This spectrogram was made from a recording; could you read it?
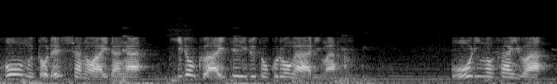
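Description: A man's voice: expressive, moderate pace, highs cut off. A man reading scripted, polite and formal safety announcements on a train. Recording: very noisy recording inside moving train. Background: train rumble and noise.

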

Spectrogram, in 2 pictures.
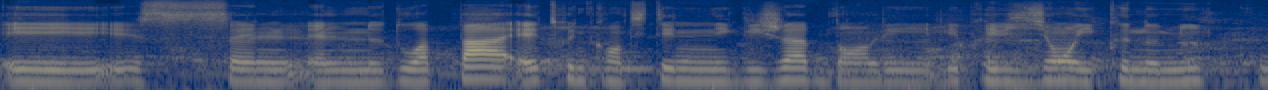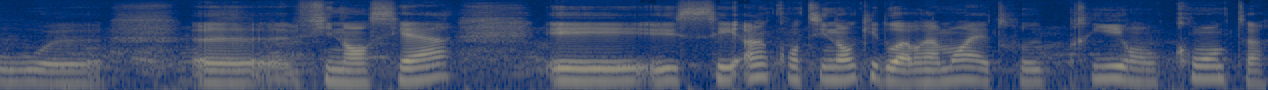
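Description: A woman in her thirties answering an interview as an event participant, a bit hesitant and repeating words. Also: on the low side. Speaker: convention participant. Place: hotel conference hall, indoors. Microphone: handheld reporter microphone. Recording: busy crowd chatter behind.

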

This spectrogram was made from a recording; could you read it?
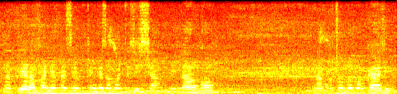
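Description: A man's voice: medium pitch, level tone, fast talker. A man in his thirties with a Kenyan accent speaks in short, plain statements in an interview. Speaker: welder. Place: outdoors by cars and stone wall. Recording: loud outdoor street noise, distant mic.

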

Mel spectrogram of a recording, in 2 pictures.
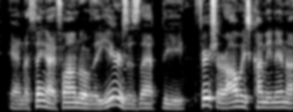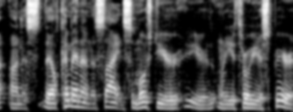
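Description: An older man, explaining spear fishing in a dark ice shack, with many restarts and fillers. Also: mid-range voice. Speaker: spear fisherman and decoy carver. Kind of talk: casual explaining on location.

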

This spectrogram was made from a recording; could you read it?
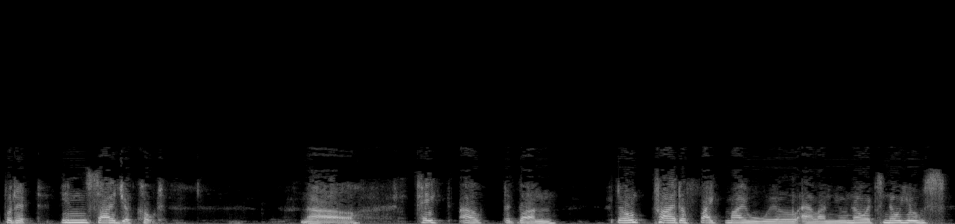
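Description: A woman's voice: fairly low pitch, slow, dry recording. An actress playing an anguished, resolute telepathic woman confronting her lover in a vintage American radio drama. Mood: grim command. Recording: dull, band-limited old radio recording.

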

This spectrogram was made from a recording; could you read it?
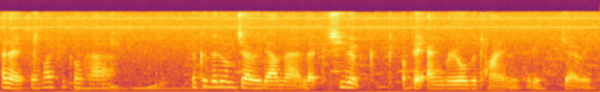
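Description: A woman's voice: on the low side, fast. Chatty girl with a stuffy cold. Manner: chatty, rambling, excitable. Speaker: gamer showing her town. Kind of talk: casual game walkthrough. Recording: noisy home camera recording. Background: steady background noise.

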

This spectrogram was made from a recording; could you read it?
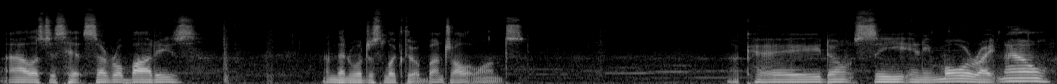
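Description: Male gamer, lowish voice, wry offhand commentary, faint game noise behind. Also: steady tone, takes it slowly, creaky, pauses often, darkish tone. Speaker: gamer narrating gameplay. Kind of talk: casual gameplay commentary.

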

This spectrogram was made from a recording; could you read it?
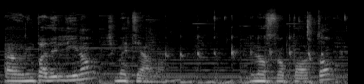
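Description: A man's voice: on the high side, animated, a little fast, music in the background. A man hosting a cooking demonstration in a home kitchen, explaining each step and answering his own questions. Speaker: cooking show host.

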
